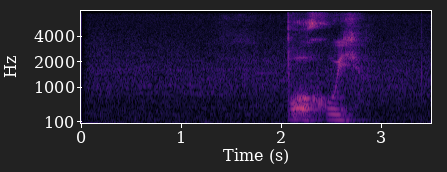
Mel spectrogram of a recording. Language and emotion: Russian, neutral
